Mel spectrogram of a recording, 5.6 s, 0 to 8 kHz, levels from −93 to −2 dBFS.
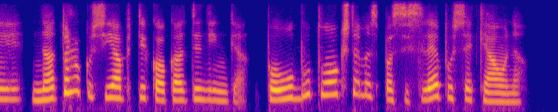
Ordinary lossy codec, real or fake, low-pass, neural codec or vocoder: Opus, 24 kbps; fake; 7.2 kHz; codec, 16 kHz, about 1 kbps, DyCAST, with the encoder's durations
